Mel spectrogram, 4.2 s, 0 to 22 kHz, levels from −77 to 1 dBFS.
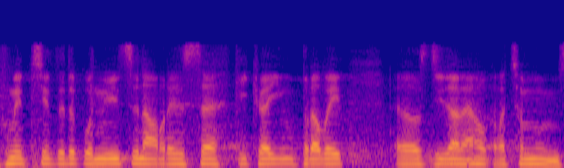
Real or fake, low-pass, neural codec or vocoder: fake; 7.2 kHz; codec, 16 kHz, 0.5 kbps, FunCodec, trained on Chinese and English, 25 frames a second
